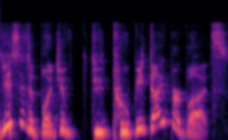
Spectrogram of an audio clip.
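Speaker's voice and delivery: animated critic voice with swooping pitch. Imitating a caller's tone, likened to Aaron Hansen's Nostalgia Critic impersonation. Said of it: "He sounded like Aaron Hansen from Game Grumps doing his, like, nostalgia critic impersonation".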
